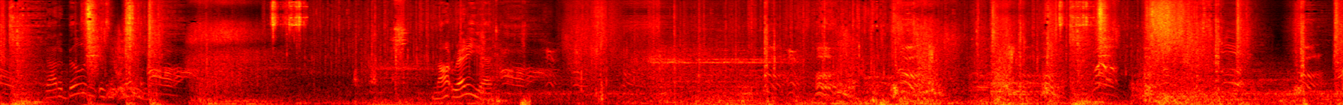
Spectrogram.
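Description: Weapons clash and strike in a close fight.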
